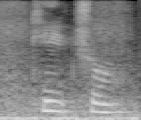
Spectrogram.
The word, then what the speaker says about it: Caterham: No, I just want to know how it's pronounced, so I wouldn't be able to. It's Caterham.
